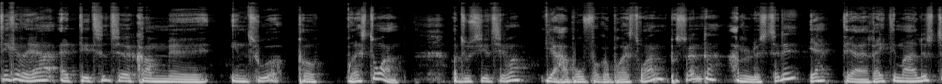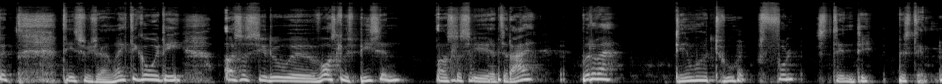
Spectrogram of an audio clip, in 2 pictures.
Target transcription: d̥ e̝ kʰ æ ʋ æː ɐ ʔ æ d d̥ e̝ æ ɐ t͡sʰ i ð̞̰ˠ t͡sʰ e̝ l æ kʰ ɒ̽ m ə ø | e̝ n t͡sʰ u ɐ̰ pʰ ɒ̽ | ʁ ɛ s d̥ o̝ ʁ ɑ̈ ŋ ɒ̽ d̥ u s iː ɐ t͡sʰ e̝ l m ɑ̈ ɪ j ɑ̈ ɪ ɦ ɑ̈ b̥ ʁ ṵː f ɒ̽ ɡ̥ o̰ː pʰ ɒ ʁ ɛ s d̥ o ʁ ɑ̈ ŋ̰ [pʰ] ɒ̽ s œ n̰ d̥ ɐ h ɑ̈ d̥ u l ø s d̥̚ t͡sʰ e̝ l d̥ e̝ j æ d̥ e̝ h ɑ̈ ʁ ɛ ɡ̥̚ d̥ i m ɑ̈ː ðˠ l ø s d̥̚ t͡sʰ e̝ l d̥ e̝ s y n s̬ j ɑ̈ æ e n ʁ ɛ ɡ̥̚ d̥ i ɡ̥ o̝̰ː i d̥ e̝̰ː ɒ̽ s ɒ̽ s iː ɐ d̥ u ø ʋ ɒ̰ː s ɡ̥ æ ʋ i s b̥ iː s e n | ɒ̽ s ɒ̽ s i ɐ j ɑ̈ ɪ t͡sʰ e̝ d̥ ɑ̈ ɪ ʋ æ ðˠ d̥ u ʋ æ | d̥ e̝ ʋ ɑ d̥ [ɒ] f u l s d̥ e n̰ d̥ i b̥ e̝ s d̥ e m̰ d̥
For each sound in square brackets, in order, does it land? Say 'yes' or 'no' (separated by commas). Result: yes, no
